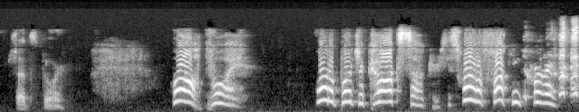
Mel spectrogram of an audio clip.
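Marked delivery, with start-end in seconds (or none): 1.7-5.8 very high-pitched cartoon mouse voice. Doing an impression of Mickey Mouse alone after guests leave: Mickey Mouse voice. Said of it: "Mickey Mouse".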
